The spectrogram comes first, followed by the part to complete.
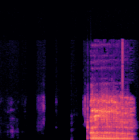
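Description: A man belches once, loudly, for a little under a second, starting about a second and a half in.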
